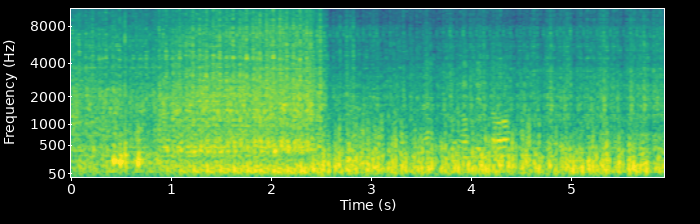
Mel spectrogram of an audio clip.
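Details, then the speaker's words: 2019 Nissan Terra diesel, automatic, idling with uneven stumbling beat and loping rumble, shaking the doors; misfire later traced to injectors on cylinders 1 and 4, water found in the fuel. "na so yun mga sir Ayan nanginginig pati yung pintuan sup palyado siya pero ngayon may power"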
